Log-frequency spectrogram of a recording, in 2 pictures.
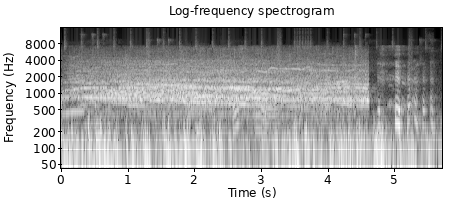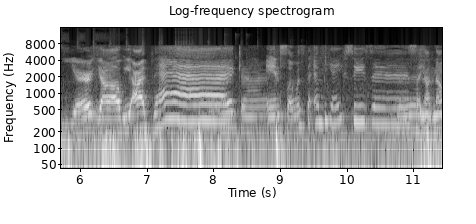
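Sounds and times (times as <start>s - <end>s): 
crowd applauding: 0.0s - 4.6s
laughter: 4.6s - 5.7s
speech: 6.0s - 11.4s.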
